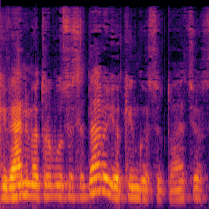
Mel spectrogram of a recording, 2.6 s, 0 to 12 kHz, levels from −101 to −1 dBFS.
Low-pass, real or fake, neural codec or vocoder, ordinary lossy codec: 10.8 kHz; real; none; AAC, 32 kbps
